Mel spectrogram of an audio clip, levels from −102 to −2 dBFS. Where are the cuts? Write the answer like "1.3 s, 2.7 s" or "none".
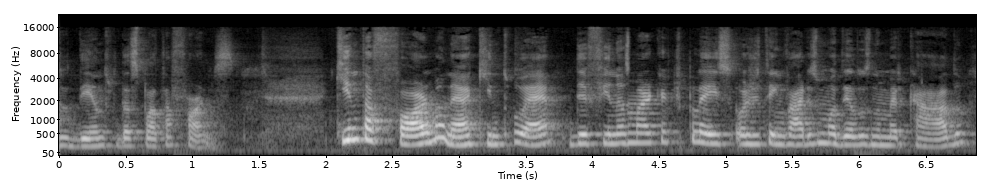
3.4 s, 4.3 s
